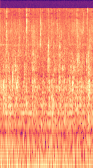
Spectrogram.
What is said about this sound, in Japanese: めっちゃクツクツ言ってるわ、鍋。今ね、鍋作ってるんですよね。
